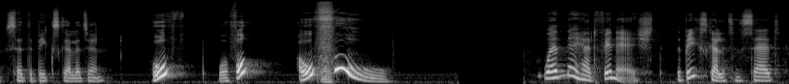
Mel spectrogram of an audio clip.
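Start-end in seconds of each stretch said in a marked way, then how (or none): 1.5-3.9 loud, high, slow straining grunts; effortful grunts. A narrator's reading. Skeletons struggle to fit bones, grunting loudly. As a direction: heave and grunt.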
